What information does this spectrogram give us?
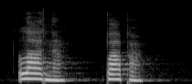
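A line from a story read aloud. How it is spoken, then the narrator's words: Calm. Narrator (Russian): сказала она спокойно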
